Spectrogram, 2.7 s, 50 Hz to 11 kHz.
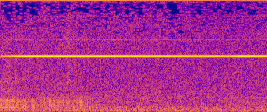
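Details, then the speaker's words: Admiral 20B1 television on first power-up after restoration work: steady, piercing high whistle at one pitch over soft hiss; horizontal oscillator squeal, current near 1.5 A on the meter. "sure sounds like we got a horizontal oscillator screaming it's like on the 1 point 5 ampere range of my current meter and it's just at the edge of that which seems about right"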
